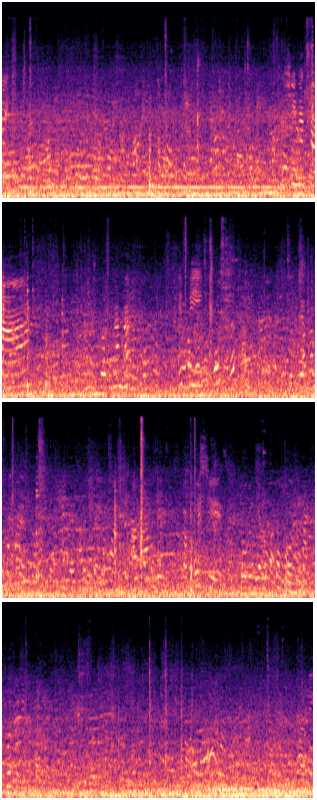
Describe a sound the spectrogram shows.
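A busy crowd murmurs and chatters all around outdoors.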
